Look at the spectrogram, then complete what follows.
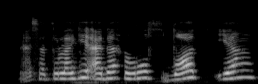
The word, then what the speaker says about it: ض: Nah, satu lagi ada huruf dad yang kebanyakan orang ketika menyebutkan huruf dod itu lidahnya yang dari tepi pindah ke ujung sehingga suaranya bunyi d.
